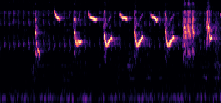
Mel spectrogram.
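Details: Long-tailed shrike calling a rival: rapid chattering of curved, high whistled notes, about two per second, thin and clear against quiet background.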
